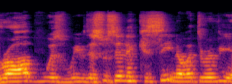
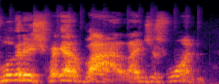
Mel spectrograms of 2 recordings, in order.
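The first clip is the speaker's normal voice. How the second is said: imitated Italian-American voice. Retelling how a friend showed off his winnings: imitating a friend's Guido voice. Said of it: "Rob does his Guido voice".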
